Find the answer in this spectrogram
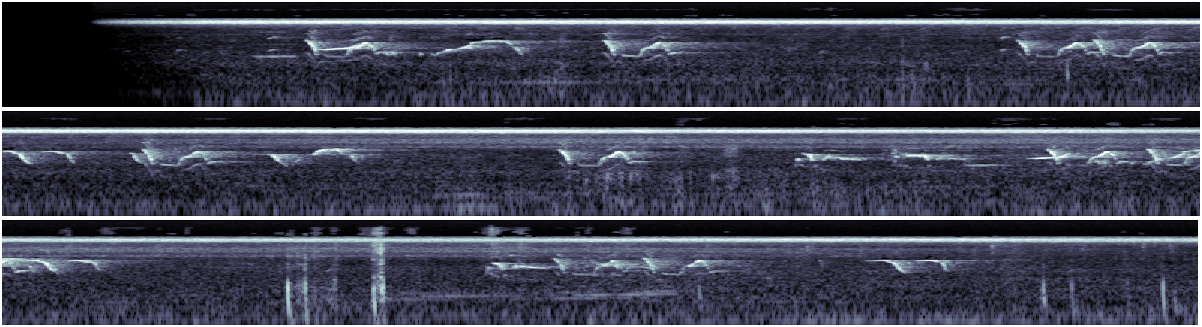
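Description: Wild birds calling in the garden in repeated bouts of quick, sweeping chirps and whistles, over a steady high-pitched drone. A couple of sharp clicks come about eighteen seconds in.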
